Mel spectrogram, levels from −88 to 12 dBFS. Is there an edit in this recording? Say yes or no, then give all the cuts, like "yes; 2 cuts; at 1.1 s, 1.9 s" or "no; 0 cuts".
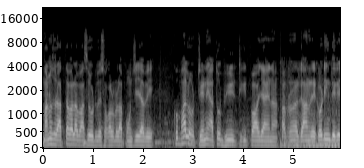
yes; 1 cut; at 4.7 s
